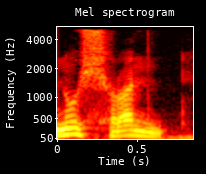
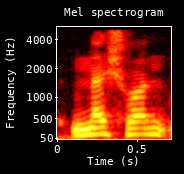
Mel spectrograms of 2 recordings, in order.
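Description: First: The first consonant takes u; the second is unvowelled. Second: The first consonant takes a; the second is unvowelled. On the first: "بضم النون وإسكان الشين" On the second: "بفتح النون وإسكان الشين"

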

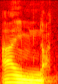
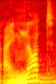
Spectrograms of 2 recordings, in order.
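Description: First: The first two words are joined into one syllable. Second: The first two words are joined into one syllable.

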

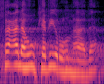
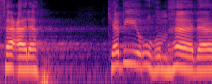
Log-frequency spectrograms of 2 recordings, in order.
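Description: First: The phrase runs on without a pause. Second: There is a pause after the first word. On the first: Their chief did it. "فظنوا أنه يقول" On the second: The one speaking did it himself. "قرأ هكذا"

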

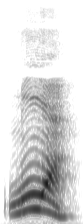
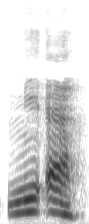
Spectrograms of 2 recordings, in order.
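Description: First: The middle consonant is a y sound. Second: The middle consonant is a glottal stop. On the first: "مفتوحة بعد كسر هنبدلها ياء" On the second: "الهمزة هنا مالها يا شباب؟ مفتوحة"

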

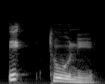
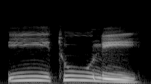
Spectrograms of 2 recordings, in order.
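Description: First: The first syllable ends in a glottal stop. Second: The first syllable has a long i and no stop. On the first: The speaker calls it wrong. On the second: The speaker calls it right.

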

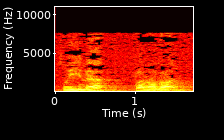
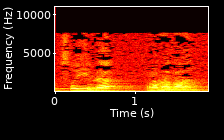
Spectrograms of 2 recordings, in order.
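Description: First: A short u glides into a long i. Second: A short u glides into a long i.

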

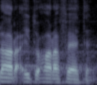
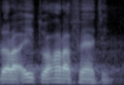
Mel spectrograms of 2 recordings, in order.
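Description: First: The last word ends with an 'a' vowel. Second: The last word ends with an 'i' vowel. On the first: The speaker calls it wrong. "ما تقول" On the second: The speaker calls it right. "تقول"

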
